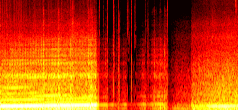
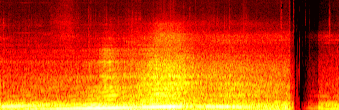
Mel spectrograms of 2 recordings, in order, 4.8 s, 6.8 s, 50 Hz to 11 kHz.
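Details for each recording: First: Car with a newly fitted turbo and no tune yet, warmed up, downshifted to third around 50 and accelerated hard: loud steady drone that stumbles under load, a misfire under boost. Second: 2008 Saab 9-3 Turbo X with newly installed upgraded turbo, on a drive: revs climb, then fall away off throttle with a soft turbo whoosh as the engine comes down. Sounds better than the old turbo; normal spool-down.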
